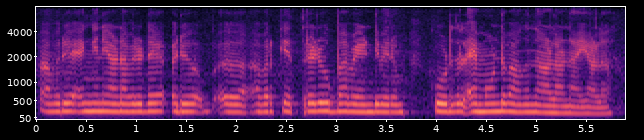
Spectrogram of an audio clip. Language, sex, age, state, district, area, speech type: Malayalam, female, 60+, Kerala, Wayanad, rural, spontaneous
